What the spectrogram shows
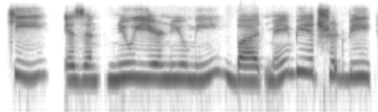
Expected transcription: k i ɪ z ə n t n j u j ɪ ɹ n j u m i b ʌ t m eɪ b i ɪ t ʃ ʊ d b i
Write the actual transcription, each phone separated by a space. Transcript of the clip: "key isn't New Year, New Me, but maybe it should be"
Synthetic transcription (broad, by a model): k i ɪ z ə n t n j u j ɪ ɹ n j u m i b ʌ t m eɪ b i ɪ t ʃ ʊ d b i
